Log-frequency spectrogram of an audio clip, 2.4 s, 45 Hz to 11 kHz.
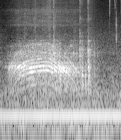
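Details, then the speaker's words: Frontier V6 off-road wheelchair drive motor, during repair after storage: harsh rough whir with wavering tone over steady low hum; badly abnormal, owner unsure whether bearing or brushes. "So I discovered this is the motor that makes terrible sounds."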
